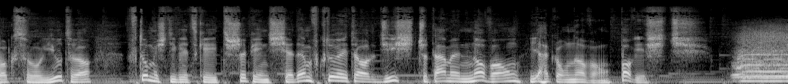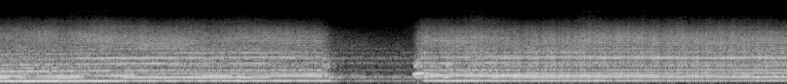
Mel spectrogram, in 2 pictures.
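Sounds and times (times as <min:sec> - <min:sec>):
speech: 0:00.0 - 0:08.6
factory steam whistle in Łódź in the early morning: 0:07.2 - 0:15.7.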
